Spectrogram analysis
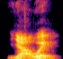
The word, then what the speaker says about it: Yahweh: And so when we pronounce tetragrammaton, it sounds like Yahweh.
